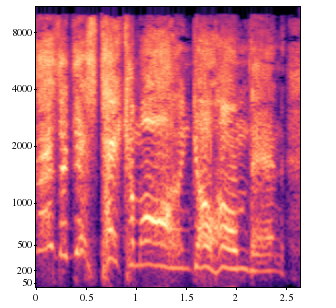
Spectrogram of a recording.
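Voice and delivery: loud mock exasperation; hammed-up exasperated yell; fed-up outburst. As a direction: shout it as giving up on an argument. Acted giving up in argument.

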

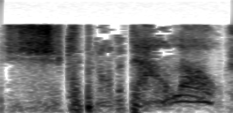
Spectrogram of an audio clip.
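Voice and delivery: shush, then whisper it; very soft, voiceless confidential warning; hushed secretive whisper. Acted. Jesus telling demons not to tell anybody, secretive whisper.

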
